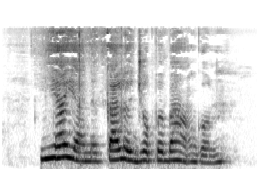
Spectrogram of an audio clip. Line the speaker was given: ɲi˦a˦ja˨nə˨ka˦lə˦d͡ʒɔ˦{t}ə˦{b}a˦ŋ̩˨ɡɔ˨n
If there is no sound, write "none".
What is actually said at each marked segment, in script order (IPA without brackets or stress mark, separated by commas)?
p, b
